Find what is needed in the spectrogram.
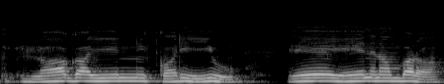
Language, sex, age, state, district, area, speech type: Odia, male, 45-60, Odisha, Kendujhar, urban, read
